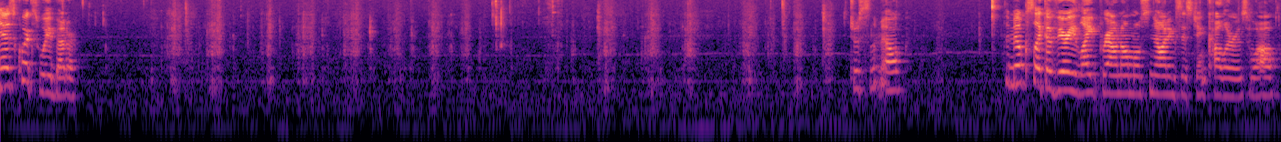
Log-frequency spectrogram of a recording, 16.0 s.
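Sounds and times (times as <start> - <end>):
chewing cereal crunches: 1.0 - 10.6.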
